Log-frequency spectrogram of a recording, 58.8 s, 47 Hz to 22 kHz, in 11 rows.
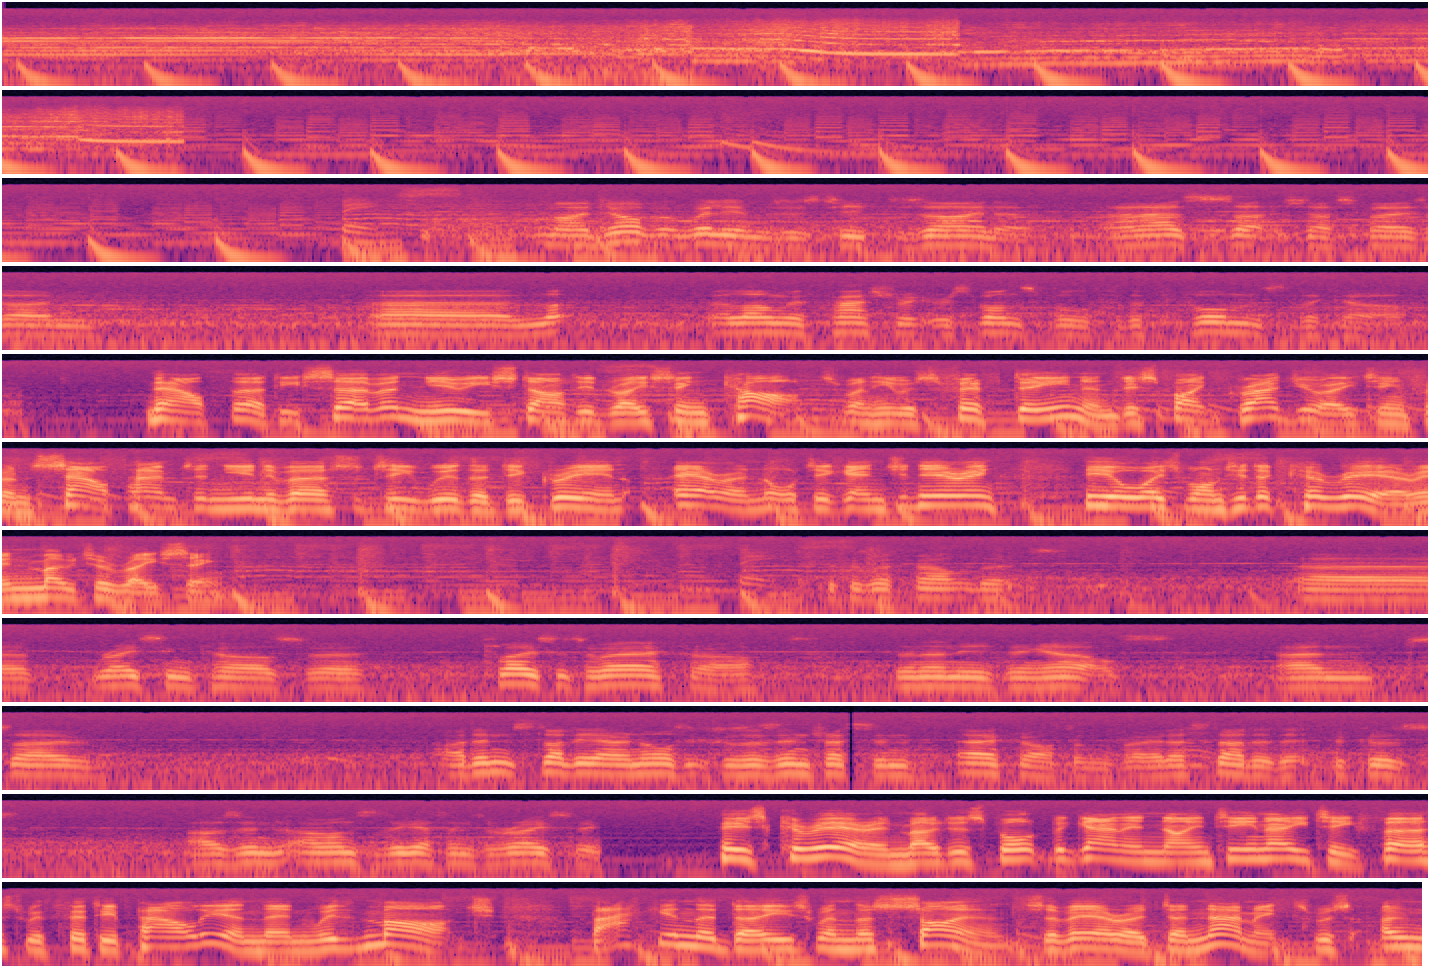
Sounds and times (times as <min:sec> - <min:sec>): Music: 0:00.0 - 0:58.8
Speech: 0:12.0 - 0:16.4, 0:17.4 - 0:21.3, 0:22.0 - 0:33.0, 0:34.9 - 0:36.0, 0:37.0 - 0:43.2, 0:44.4 - 0:48.2, 0:48.8 - 0:58.8.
